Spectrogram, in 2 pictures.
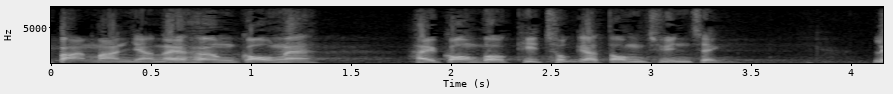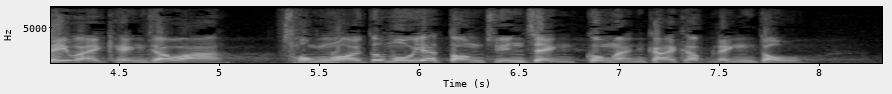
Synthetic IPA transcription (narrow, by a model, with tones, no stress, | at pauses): paː˧t̚maː˨njɐ˨˩nhɐ˨˥jɦœː˥ŋkɔː˨˥ŋlɛː˥ | hɐ˨jkɔː˨˥ŋkɔː˧kiː˧t̚t͡ʃʰʊ˥k̚jɐ˥t̪̚ɔː˨˥ŋt͡ʃyː˥nt͡sɪ̰˨ŋ | le˨˧jwɐ˨˩jkʰɪ˨˩ŋt͡sɐ˨˧waː˨˧t͡sʰʊ˨˩ŋlɔː˨˩jt̪o˥wmo˨˧wjɐ˥t̚t̪ɔː˨˥ŋt͡ʃyː˥nt͡sɪ˧ŋkʊ˥ŋjɐ˨˩nkaː˥jkʰɐ˥p̚lɪ˨˧ŋt̪o˨w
